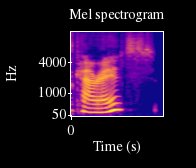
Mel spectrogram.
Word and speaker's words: Carys: So, my name is Caris. Uh, I always say it rhymes with Paris.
